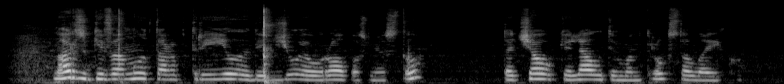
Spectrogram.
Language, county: Lithuanian, Vilnius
